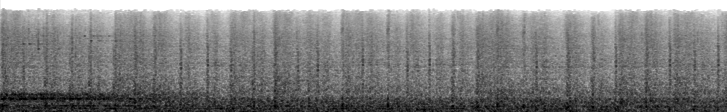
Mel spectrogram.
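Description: Footsteps thud softly on wood.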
